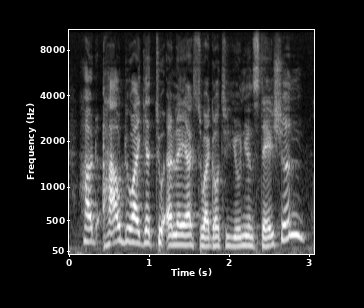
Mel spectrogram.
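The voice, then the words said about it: Put-on generic Iranian accent. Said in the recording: “Is that your Iranian accent? ... my generic.”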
